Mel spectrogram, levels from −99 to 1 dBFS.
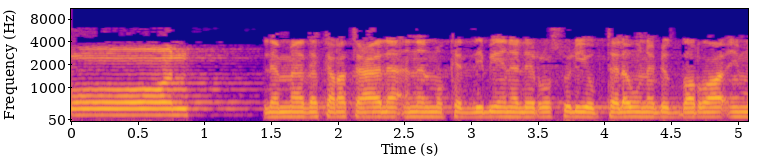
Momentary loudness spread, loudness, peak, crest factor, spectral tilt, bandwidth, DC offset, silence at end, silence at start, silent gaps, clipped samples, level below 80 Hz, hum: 7 LU; -17 LUFS; -2 dBFS; 16 dB; -6 dB/octave; 6.4 kHz; under 0.1%; 0 s; 0 s; none; under 0.1%; -56 dBFS; none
